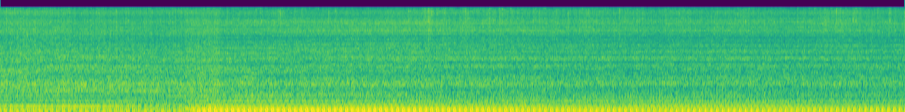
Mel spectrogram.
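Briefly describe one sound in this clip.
A small engine chugs steadily as a mower crawls through tall grass, growing louder after a moment.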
